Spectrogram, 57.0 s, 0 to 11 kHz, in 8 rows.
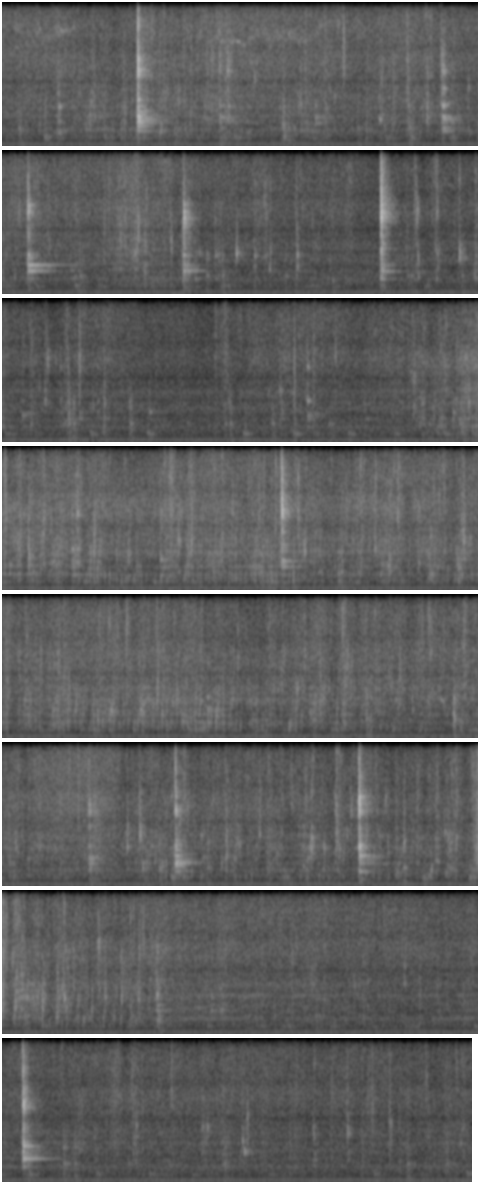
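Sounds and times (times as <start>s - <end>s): dough deep-frying in hot oil: 0.0s - 57.0s.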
